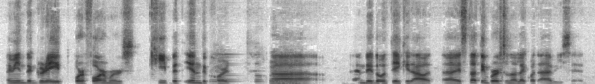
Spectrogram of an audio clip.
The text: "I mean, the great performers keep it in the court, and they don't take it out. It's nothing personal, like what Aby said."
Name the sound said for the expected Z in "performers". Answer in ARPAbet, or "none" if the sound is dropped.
S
